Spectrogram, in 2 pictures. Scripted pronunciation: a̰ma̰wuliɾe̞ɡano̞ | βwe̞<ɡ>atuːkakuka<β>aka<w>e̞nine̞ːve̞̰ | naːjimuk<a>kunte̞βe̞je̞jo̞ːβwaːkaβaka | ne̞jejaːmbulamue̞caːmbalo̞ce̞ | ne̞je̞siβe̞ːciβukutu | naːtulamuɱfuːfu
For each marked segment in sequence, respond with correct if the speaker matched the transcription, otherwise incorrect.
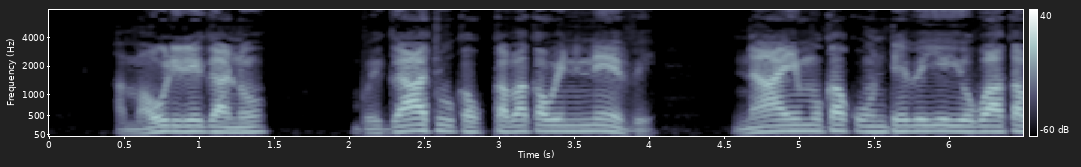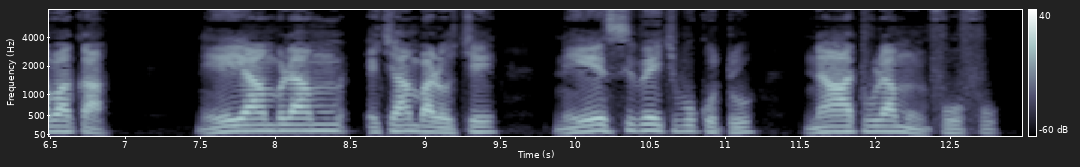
correct, correct, correct, correct

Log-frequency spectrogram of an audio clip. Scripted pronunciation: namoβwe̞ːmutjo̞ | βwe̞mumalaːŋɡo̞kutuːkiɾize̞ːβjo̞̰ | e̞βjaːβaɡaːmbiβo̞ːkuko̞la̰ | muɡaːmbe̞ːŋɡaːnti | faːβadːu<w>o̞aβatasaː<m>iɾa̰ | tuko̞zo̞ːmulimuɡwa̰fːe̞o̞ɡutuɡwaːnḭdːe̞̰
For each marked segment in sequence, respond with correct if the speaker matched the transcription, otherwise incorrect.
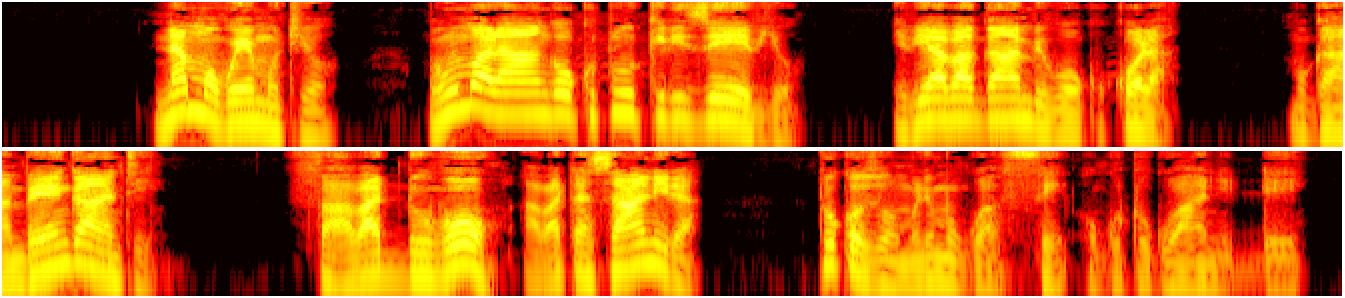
incorrect, incorrect

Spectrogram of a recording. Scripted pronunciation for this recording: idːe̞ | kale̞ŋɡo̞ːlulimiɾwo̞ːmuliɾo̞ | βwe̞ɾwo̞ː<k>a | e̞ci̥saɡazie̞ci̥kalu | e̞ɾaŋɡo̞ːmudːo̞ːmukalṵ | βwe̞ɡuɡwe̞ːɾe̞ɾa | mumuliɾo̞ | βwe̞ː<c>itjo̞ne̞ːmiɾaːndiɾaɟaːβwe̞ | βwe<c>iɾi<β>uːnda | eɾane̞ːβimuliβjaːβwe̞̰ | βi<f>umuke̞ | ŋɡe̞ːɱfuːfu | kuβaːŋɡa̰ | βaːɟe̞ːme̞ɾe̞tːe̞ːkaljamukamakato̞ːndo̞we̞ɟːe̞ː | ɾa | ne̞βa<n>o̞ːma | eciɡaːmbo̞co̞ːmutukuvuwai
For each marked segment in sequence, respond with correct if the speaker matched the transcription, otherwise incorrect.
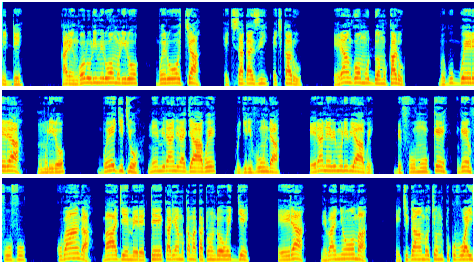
incorrect, incorrect, incorrect, incorrect, correct, incorrect

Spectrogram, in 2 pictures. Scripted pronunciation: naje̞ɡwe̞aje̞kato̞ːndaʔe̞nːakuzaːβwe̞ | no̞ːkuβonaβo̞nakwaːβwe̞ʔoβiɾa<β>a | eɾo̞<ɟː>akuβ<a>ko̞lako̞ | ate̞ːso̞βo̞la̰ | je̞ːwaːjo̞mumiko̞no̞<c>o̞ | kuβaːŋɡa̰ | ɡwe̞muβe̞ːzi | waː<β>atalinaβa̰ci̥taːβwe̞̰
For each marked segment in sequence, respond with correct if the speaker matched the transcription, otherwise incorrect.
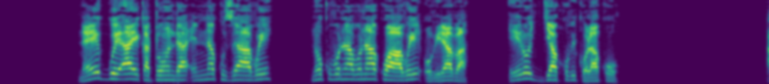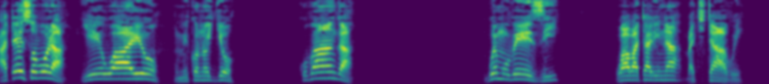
correct, correct, incorrect, incorrect, correct

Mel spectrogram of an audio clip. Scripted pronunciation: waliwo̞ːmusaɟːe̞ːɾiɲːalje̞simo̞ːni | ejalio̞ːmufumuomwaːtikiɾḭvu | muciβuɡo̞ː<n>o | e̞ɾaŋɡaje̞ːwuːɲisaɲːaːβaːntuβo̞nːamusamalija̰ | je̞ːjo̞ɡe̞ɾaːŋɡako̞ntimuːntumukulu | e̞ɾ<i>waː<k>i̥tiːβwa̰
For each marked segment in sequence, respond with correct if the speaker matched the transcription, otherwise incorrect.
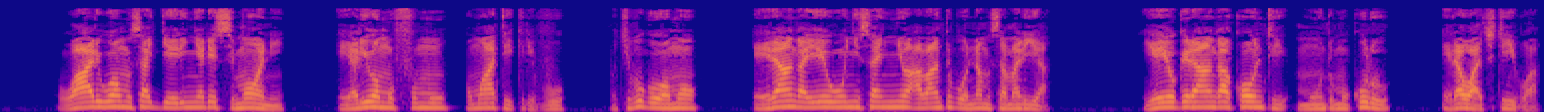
incorrect, incorrect, incorrect

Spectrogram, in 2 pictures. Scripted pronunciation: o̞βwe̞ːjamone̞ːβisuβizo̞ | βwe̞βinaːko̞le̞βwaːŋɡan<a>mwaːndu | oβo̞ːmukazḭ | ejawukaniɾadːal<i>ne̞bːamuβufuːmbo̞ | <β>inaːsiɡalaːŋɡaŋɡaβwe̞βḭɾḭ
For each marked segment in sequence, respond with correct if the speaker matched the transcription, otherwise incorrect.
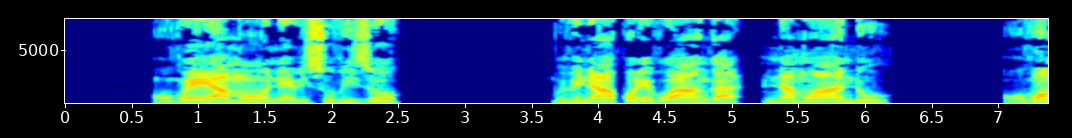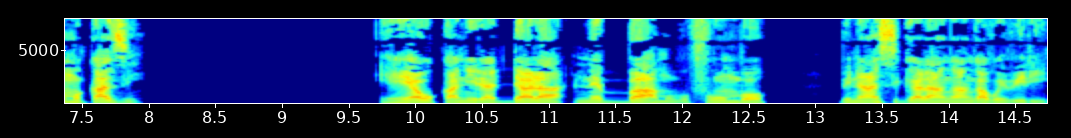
correct, incorrect, correct

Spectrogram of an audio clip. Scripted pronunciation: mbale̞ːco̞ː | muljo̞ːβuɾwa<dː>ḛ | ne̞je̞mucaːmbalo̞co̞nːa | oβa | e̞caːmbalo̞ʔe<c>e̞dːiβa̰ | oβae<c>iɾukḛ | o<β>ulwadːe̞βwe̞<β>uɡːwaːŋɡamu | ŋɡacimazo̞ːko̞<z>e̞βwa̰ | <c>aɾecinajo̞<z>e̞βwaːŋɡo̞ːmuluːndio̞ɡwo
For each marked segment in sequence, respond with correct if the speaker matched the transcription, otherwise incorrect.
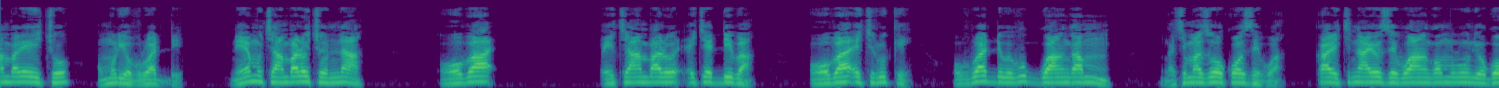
correct, correct, correct, correct, correct, correct, incorrect, correct

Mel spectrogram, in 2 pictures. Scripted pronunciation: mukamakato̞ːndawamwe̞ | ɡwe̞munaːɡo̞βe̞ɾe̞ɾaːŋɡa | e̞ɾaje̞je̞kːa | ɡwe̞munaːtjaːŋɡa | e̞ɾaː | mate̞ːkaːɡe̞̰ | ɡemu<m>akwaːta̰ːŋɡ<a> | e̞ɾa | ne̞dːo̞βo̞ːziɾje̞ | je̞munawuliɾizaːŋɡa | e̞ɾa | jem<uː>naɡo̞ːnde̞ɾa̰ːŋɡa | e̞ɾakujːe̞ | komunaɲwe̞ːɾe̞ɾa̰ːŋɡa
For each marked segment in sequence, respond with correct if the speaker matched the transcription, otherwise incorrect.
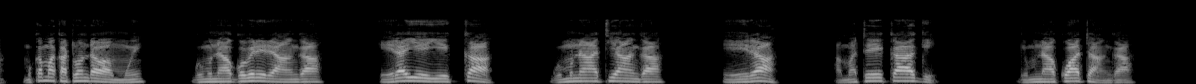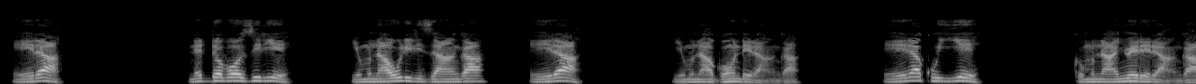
incorrect, correct, incorrect

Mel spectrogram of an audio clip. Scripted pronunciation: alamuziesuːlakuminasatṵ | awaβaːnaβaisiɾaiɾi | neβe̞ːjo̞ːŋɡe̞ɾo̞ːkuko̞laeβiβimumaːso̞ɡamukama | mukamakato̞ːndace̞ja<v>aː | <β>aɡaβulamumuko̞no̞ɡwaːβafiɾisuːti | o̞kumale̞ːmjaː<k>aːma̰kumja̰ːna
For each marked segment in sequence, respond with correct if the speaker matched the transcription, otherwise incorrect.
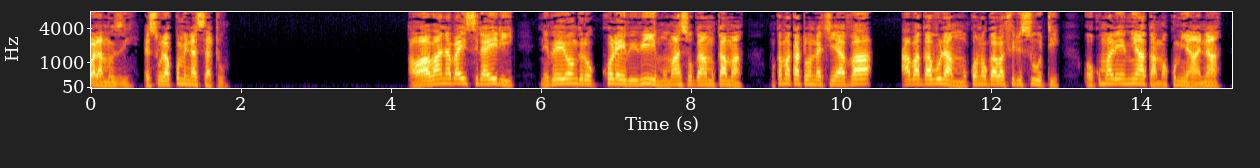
correct, correct, correct

